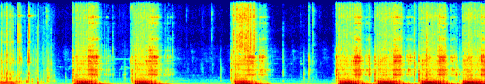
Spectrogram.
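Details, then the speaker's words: Long-unused small two-stroke grass cutter, carburetor opened and checked for a blocked fuel passage, plug checked: engine catches and buzzes in roughly one-second bursts several times, dropping off between them; the engine now starts and runs. "So kalau plug tak ada masalah, kita start, dia akan hidup lah. Jom kita test."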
